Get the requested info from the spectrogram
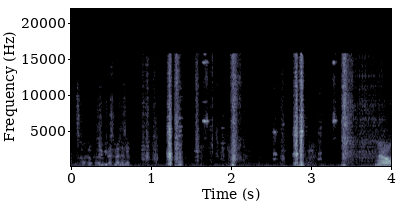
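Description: Four sharp metal clinks as a steel shim punch, its punch pin and a thin sheet of punched metal shim are handled and knocked together.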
